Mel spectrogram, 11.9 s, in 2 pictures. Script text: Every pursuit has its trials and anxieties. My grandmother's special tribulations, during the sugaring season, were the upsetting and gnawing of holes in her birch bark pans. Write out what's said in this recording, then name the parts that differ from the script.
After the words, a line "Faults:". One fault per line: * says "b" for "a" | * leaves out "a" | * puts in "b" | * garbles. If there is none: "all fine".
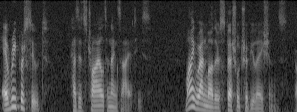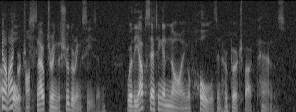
Every pursuit has its trials and anxieties. My grandmother's special tribulations, [garbled] during the sugaring season, were the upsetting and gnawing of holes in her birch bark pans.
Faults:
* garbles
